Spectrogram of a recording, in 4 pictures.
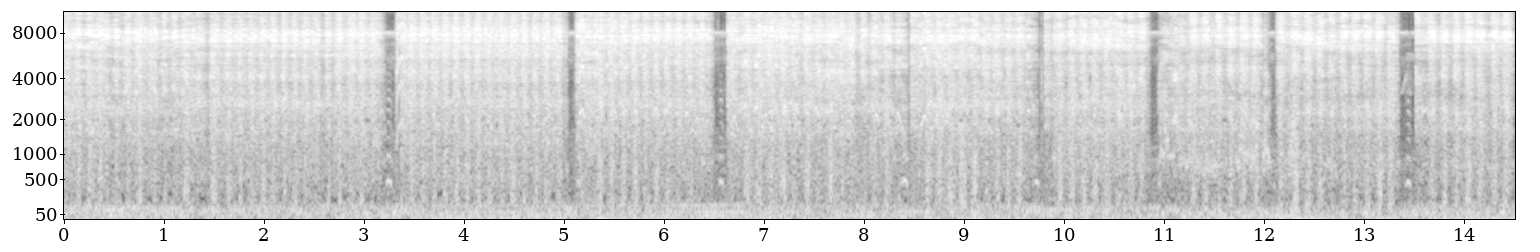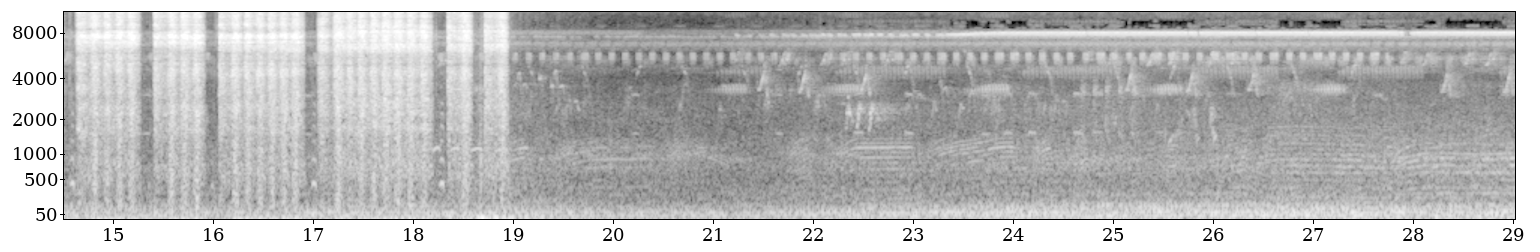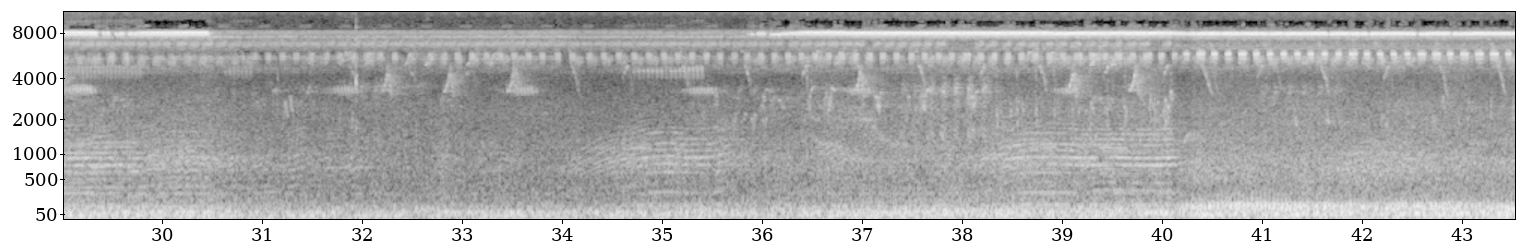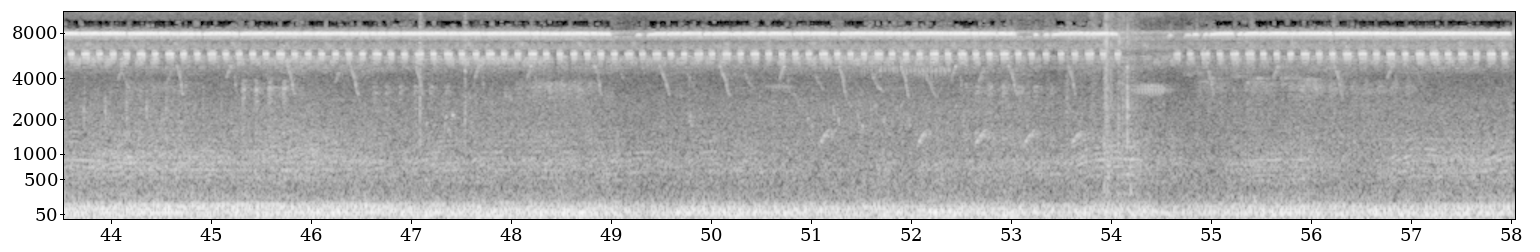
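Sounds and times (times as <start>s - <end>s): insect trilling: 0.0s - 19.8s, 21.8s - 30.6s, 34.5s - 58.0s
faint bird chirps: 0.0s - 30.5s, 35.3s - 58.0s.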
